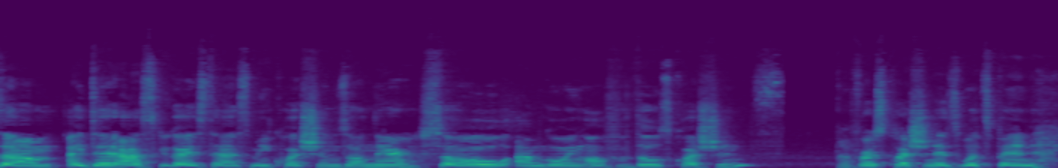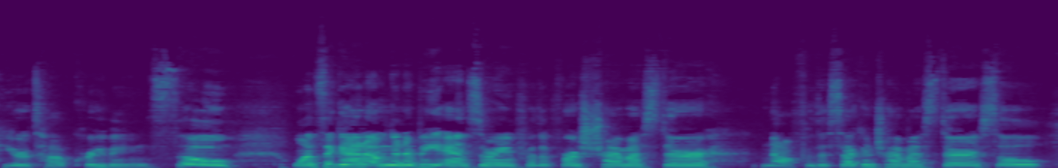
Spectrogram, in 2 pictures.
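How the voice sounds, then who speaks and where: A woman's voice: medium pitch, steady tone, moderate pace, pushed and bright. A woman in her thirties chatting casually to camera as a vlogger, laughing often and filling gaps with ums while she does her makeup. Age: 30s. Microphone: camera with side viewfinder.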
